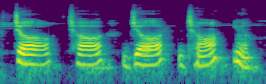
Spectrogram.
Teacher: यह तालू के स्पर्श करते हुए निकलती है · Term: तालव्य व्यंजन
